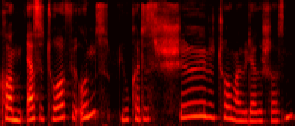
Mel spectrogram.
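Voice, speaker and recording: A teenage girl giving excitable live commentary on her own match, pleading and calling out every move into a headset mic. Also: high voice, a little slow. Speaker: gamer streaming her match.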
